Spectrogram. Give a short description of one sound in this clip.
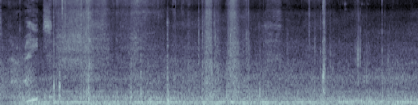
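Padded envelopes rustle and bump in a plastic tray as it is carried.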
